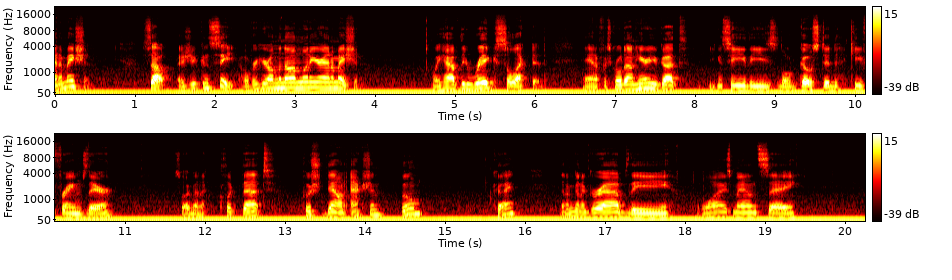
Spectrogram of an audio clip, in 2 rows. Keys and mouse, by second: 0.0 click, 2.0 click, 10.5 click, 13.5 click, 14.7 middle click, 16.7-19.5 middle drag.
